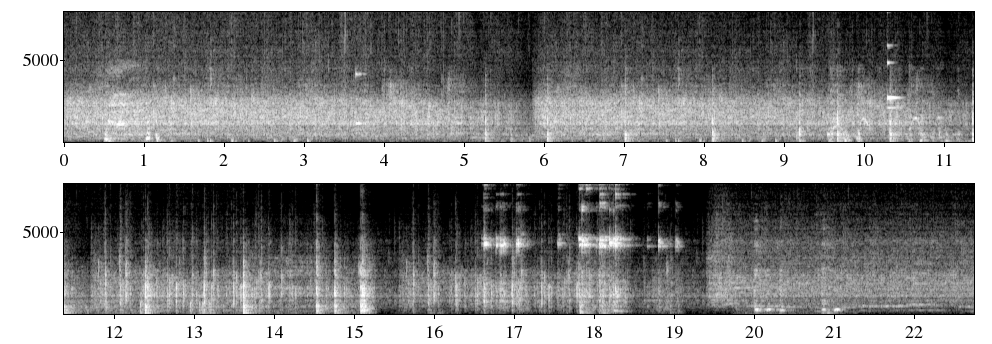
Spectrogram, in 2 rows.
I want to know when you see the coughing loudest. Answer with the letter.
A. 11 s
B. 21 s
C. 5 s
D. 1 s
D.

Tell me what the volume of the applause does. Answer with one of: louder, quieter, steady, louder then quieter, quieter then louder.
quieter.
